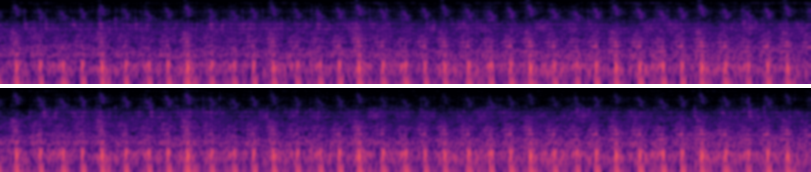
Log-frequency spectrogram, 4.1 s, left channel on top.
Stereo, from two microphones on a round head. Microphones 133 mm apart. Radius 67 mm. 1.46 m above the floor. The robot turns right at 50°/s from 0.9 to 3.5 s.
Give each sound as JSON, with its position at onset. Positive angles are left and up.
{"t": 0.0, "sound": "a helicopter", "side_deg": 10}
